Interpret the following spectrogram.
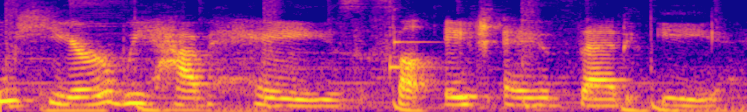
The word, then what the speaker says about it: Haze: another H name here we have Hayes so h-a-z-e Haze now this particular name could be spelled a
